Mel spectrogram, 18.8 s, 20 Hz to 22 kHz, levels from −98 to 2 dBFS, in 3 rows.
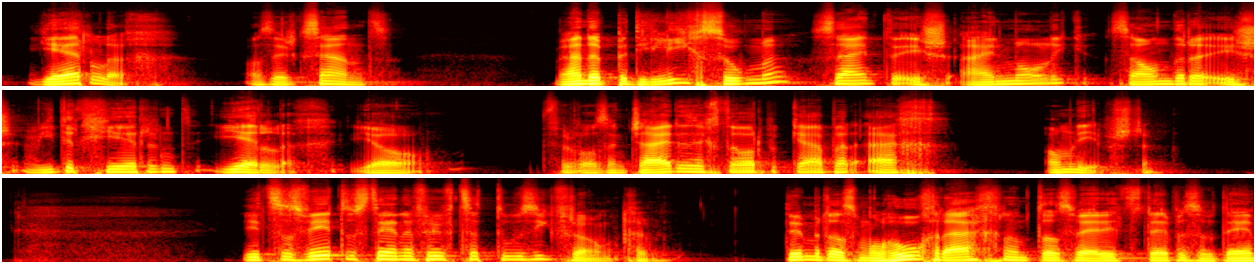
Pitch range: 100-125 Hz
